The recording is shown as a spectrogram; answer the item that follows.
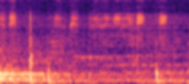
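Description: Chalk or pen scratching across a classroom board in short strokes with a few sharp taps, fairly faint and close, with faint room noise.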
